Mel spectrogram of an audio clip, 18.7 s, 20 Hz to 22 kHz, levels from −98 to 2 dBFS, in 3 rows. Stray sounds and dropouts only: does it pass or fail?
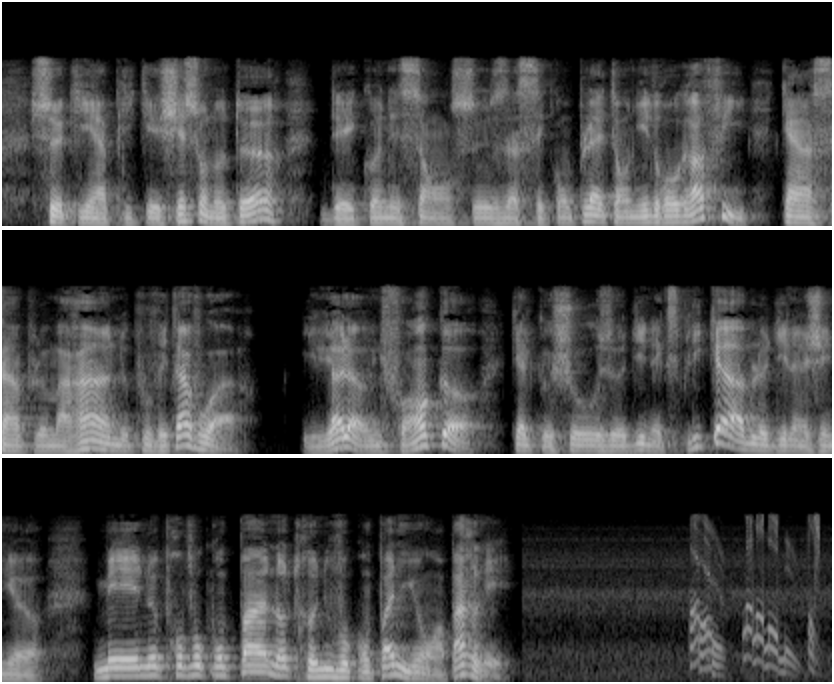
fail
